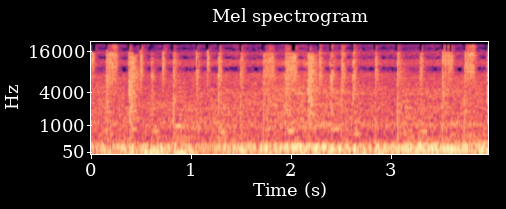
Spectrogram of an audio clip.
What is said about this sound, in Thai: กดที่ปุ่มหนึ่งครั้ง รื่องยนต์ก็จะสตาร์ติดนะครับ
